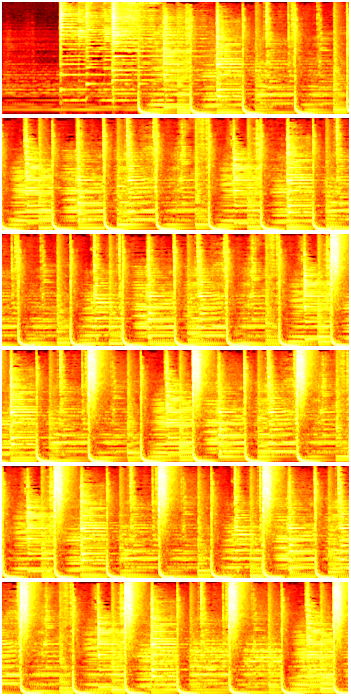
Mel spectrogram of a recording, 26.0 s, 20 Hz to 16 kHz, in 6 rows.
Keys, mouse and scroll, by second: 3.8 alt+e, 6.3 click, 11.3-14.3 shift+drag, 14.7 F2, 15.0-21.3 drag, 21.3 space, 21.9 shift+click, 22.9 c, 23.4-26.0 drag.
